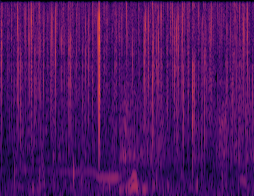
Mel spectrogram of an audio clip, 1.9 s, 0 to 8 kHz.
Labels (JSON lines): {"label": "biophony, cascading saw", "recorder": "SoundTrap 600 or HydroMoth"}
